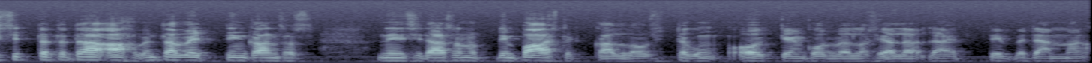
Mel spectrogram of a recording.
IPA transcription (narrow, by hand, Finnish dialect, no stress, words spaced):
sitːæ tætæ ʔɑhʋentɑ ʋeˑitːiːŋ kɑnsɑʔ nin sitæ sɑnotːiːm pɑˑe̝stekːɑlˑoː sitːæ kun oˑeˑkˑeˑĭŋ korˑeːlːɑ siælːæ læhetːiːʋ ʋetæmˑæːn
